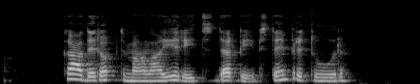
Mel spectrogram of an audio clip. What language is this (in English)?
Latvian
